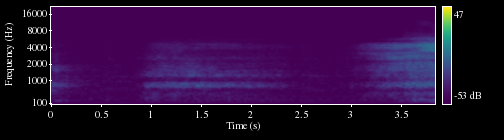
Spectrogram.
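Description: A final deep breath during a yoga session: a slow, airy inhale followed by a long, louder exhale through the nose, close and alone.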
